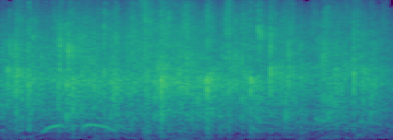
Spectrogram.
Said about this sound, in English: Just give yourself a round of applause.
